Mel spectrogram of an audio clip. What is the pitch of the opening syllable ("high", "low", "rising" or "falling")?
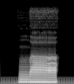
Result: low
